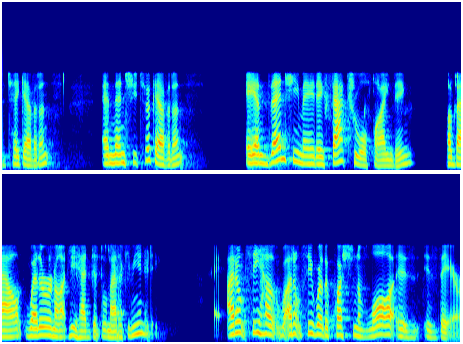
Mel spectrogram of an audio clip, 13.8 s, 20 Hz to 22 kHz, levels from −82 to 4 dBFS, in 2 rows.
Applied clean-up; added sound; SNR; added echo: neural mask model Resemble Enhance denoiser.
